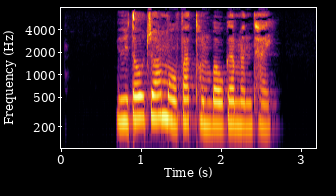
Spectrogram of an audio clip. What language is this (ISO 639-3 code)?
yue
